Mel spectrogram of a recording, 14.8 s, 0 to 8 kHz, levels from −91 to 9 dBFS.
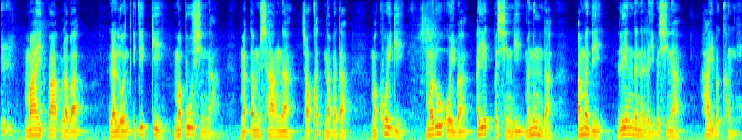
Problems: background sounds at intervals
